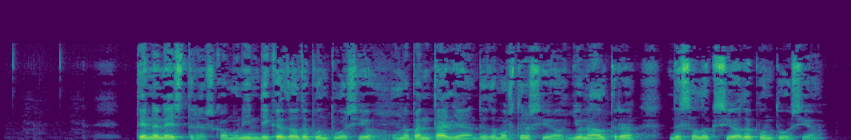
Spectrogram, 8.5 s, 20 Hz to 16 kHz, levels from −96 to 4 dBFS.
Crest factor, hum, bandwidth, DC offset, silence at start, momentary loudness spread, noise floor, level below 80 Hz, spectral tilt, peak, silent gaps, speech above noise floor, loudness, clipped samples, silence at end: 20 dB; none; 11.5 kHz; under 0.1%; 1.35 s; 10 LU; -64 dBFS; -64 dBFS; -5 dB/octave; -2 dBFS; none; 44 dB; -20 LUFS; under 0.1%; 0.35 s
